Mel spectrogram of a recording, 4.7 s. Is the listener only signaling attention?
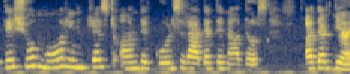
No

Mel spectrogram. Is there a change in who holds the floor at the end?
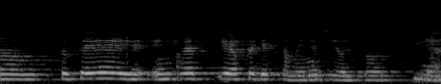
No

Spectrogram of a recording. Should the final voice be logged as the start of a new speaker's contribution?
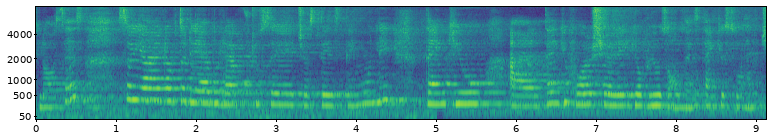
Yes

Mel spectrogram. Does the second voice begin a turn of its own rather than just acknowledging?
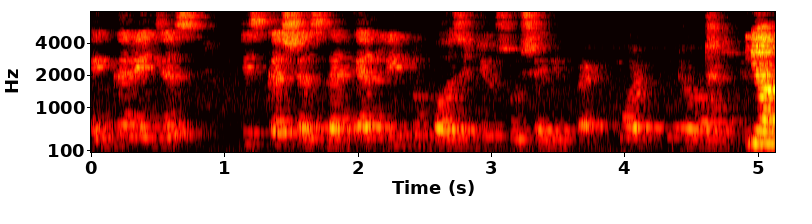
Yes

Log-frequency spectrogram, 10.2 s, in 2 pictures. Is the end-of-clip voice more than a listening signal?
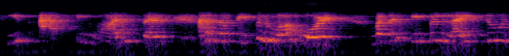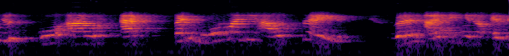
No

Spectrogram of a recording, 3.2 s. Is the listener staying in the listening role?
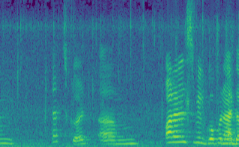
No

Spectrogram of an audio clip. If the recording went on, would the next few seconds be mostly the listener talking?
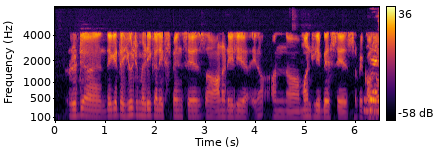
Yes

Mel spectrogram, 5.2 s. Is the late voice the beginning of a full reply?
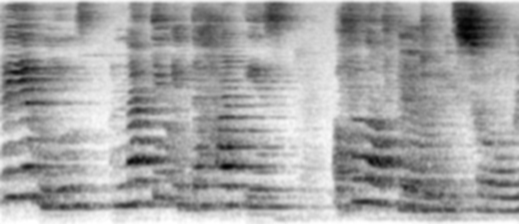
Yes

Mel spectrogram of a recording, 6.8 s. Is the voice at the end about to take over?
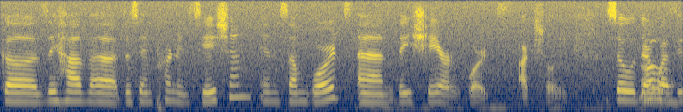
No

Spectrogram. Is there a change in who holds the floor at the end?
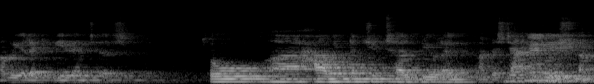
Yes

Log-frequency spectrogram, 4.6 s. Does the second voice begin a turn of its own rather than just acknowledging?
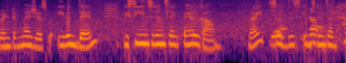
No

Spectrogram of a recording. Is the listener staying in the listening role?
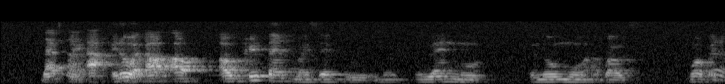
No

